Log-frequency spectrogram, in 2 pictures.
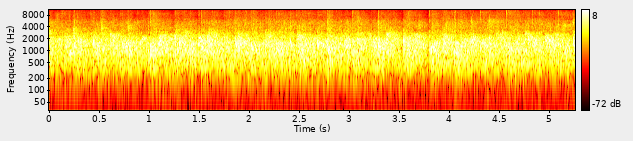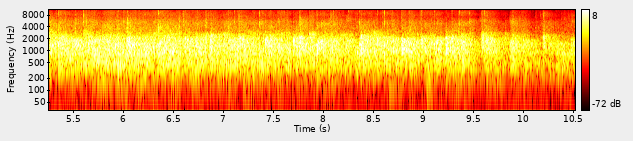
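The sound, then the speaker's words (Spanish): Audience applause at an inaugural conference lecture: dense, steady clapping runs loud and unbroken for about ten seconds, thinning slightly at the very end. “queremos agradecerle a Alfonso, un aplauso.”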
